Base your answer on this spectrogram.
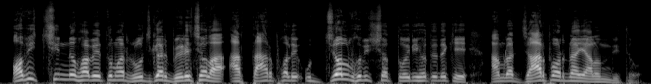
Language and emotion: Bengali, happy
